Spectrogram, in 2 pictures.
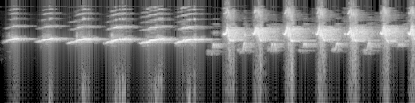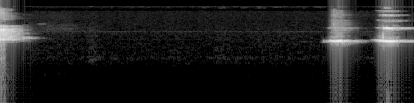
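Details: Canary song as a tutor for other birds: quick whistled repeated notes, then loud buzzy syllables about three per second, silence, and two more whistled notes.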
